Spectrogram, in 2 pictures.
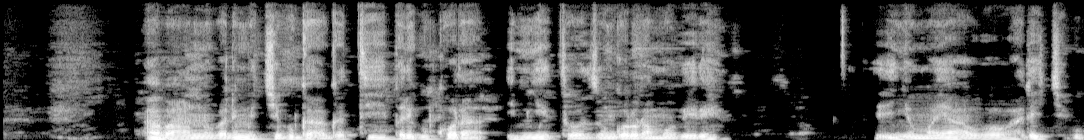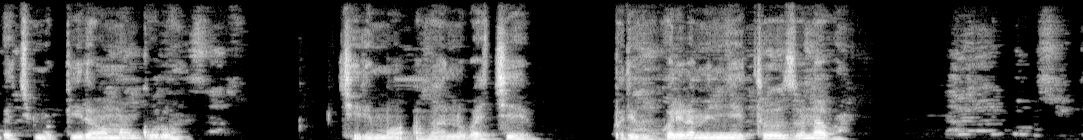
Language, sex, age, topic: Kinyarwanda, male, 25-35, government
